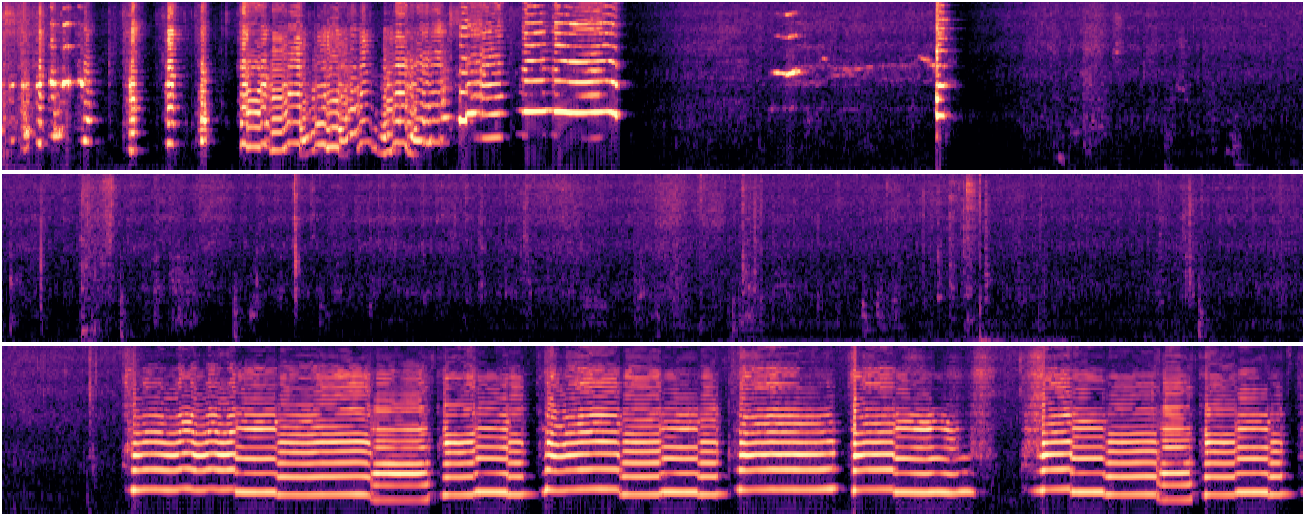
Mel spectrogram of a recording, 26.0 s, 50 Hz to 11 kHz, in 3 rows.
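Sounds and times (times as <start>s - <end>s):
saxophone jazz phrase: 0.0s - 4.2s, 18.2s - 26.0s.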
